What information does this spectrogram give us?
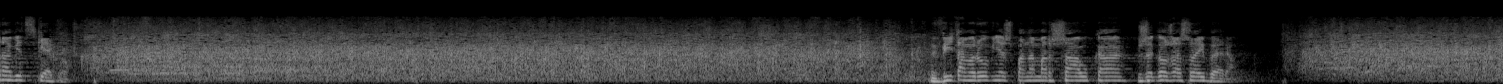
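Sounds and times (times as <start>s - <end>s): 
speech: 0.0s - 1.1s, 9.3s - 12.5s
crowd applause welcoming the Polish prime minister: 0.5s - 9.4s, 12.8s - 15.0s.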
